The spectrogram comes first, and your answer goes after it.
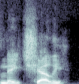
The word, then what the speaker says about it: Nate Shelley: Where like they got his name wrong, and he went, "No, it's Nate Shelley."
